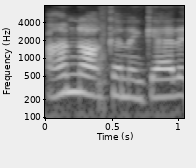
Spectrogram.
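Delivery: crying, tearful, self-pitying lament. Retelling a son's words before a spelling test: imitating a crying child. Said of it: "he'll even start crying 'cause he's like".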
